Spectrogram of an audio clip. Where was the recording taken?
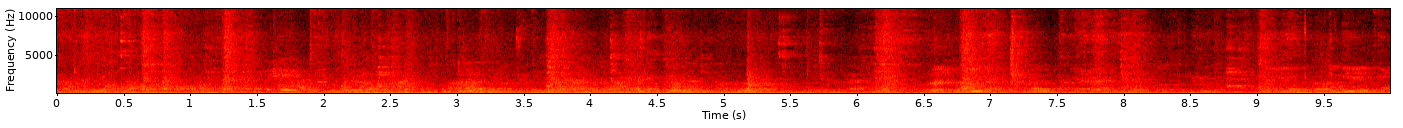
in a restaurant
